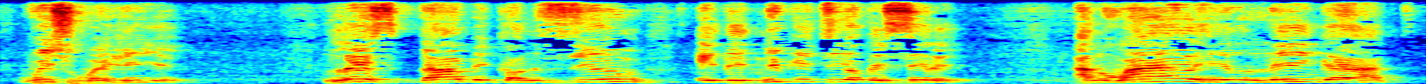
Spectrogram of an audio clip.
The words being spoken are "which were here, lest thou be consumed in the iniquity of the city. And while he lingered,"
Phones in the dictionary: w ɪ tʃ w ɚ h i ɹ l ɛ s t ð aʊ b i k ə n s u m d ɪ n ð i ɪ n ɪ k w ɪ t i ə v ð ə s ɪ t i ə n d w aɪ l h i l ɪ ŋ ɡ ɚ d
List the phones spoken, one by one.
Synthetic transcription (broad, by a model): w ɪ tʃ w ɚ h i l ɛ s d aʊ b i k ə n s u m ɪ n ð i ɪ n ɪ k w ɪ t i ə v ð ə s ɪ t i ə n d w aɪ l h i l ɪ ŋ ɡ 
